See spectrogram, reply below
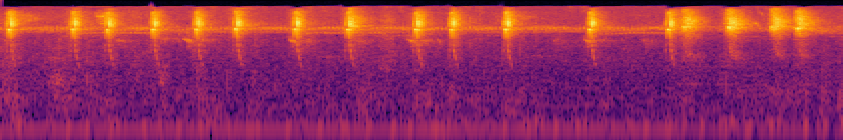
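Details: Brazilian ruby hummingbird giving a steady series of sharp, very high chips, roughly three per second, with short clusters and brief pauses, over a constant low hum and a faint steady high tone.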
